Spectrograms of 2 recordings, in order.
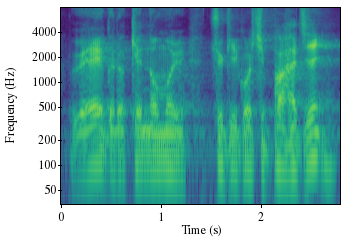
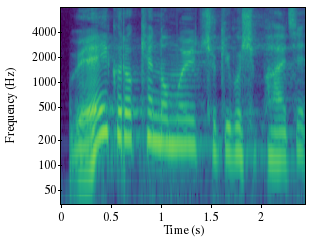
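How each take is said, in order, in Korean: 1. 꾸민 목소리는 더 강하고 힘이 더 들어가요. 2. 꾸민 목소리는 더 부드럽고 힘이 덜해요. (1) "조금 더 좀 강해야 되는데" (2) "이 목소리가 아닌데"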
